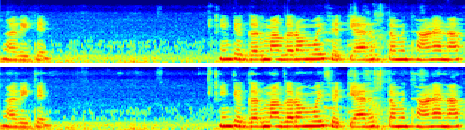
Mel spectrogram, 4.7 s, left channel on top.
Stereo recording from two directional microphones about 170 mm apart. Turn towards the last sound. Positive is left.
turn(degrees=-35)  # may be behind; listen again after turning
